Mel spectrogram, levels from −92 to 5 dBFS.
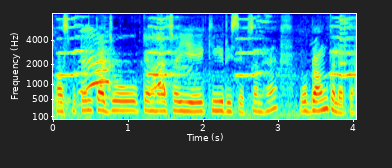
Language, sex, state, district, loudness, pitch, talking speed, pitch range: Hindi, female, Chhattisgarh, Raipur, -17 LUFS, 225 Hz, 180 wpm, 210-235 Hz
